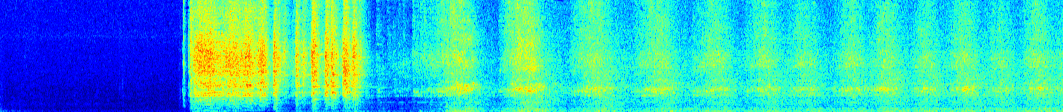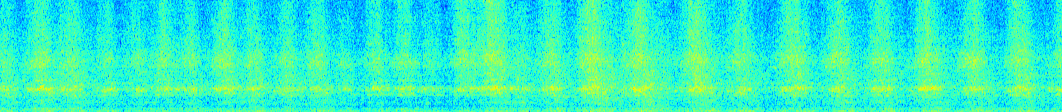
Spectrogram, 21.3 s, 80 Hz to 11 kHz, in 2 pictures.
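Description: Near silence, then the 1986 Chevy K5 Blazer's 350 V8 with headers and Flowmaster exhaust is cranked about two seconds in and catches. It settles into running with a regular pulse, kept alive by pumping the accelerator because the Quadrajet carburetor is halfway plugged up.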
